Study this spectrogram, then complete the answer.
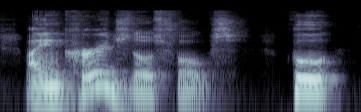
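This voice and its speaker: Against a quiet background, a man's pitch swings very widely. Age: 60s. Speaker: retired engineer. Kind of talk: interview. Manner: halting, many repeated words.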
